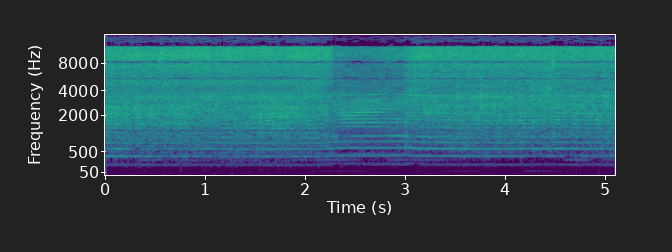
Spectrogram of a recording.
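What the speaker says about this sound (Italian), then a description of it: "Utilizzo uno strumento elettrico perché a mano sarebbe piuttosto lungo il lavoro" An electric power tool sands a wooden surface smooth to prepare it for pyrography, giving a steady high whining hum with a brief change in pitch partway through, moderately quiet and continuous.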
